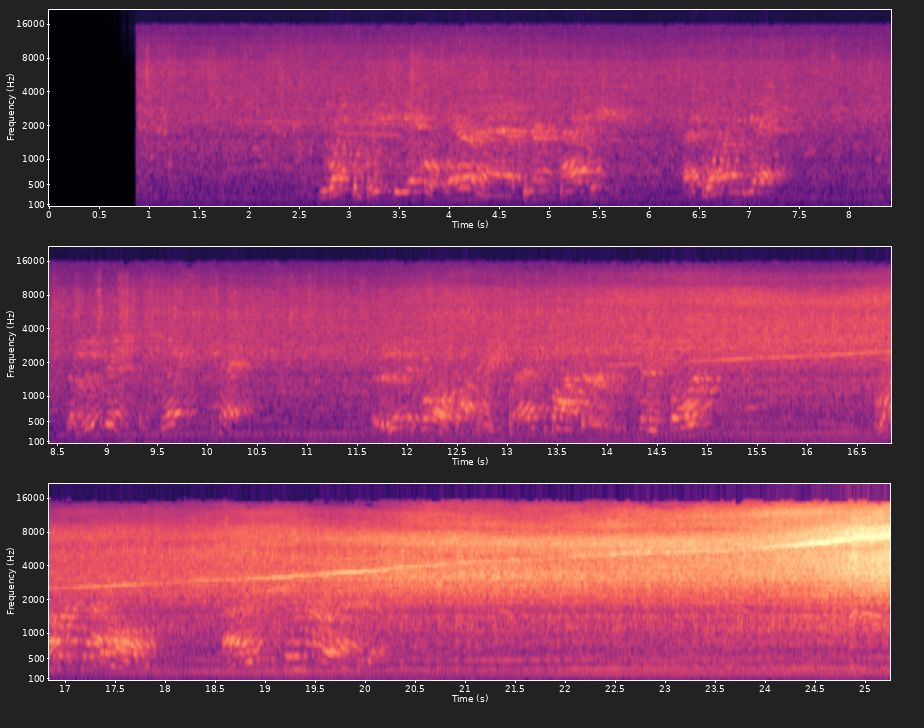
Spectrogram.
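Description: A tractor engine rumbles loudly and steadily.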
